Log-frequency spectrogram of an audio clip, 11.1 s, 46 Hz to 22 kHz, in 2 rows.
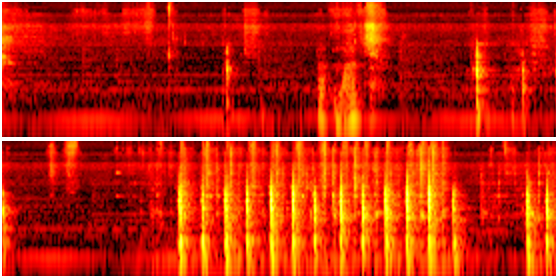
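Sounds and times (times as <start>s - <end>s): utensil beating batter in bowl: 7.0s - 11.0s.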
